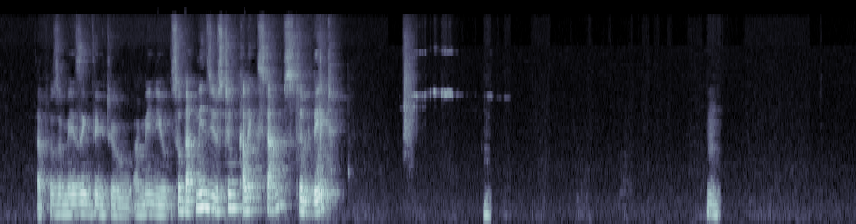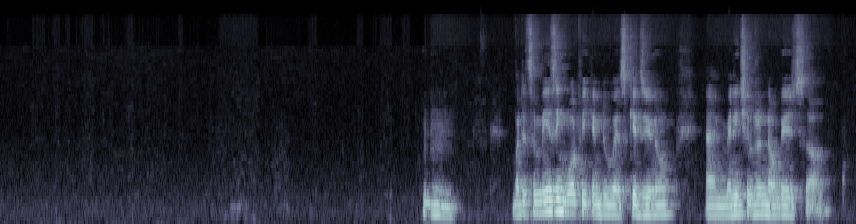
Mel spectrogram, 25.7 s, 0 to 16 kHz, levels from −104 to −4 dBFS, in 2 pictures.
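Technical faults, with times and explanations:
No technical faults can be heard in this speech.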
